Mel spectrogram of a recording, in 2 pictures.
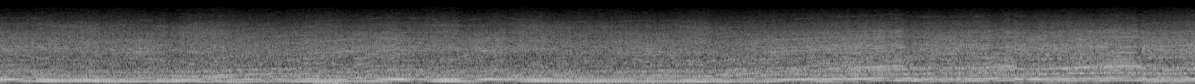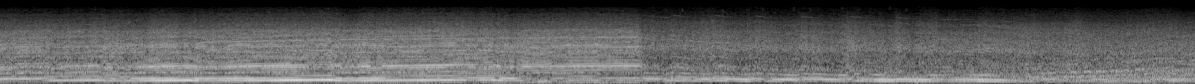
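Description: A Formula 1 race car engine from F1 24 at the Shanghai sprint race, carrying wear, howls loudly and continuously, its pitch climbing and dropping through gear shifts for the whole stretch with no talk.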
